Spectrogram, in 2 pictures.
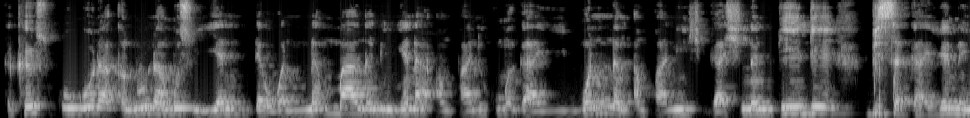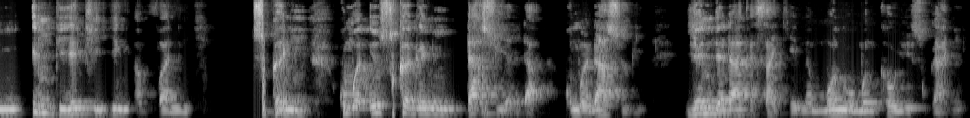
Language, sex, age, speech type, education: Hausa, male, 30-45, spontaneous, tertiary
